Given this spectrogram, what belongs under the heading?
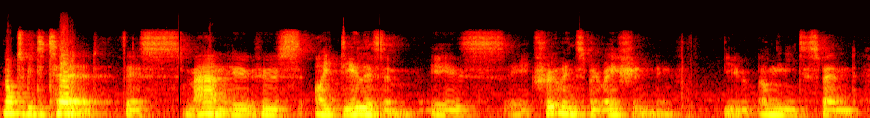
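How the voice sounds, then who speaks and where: A man giving an earnest prepared tribute as a member of an editorial board, pausing on "um" fillers. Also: medium pitch, creaky, darkish tone. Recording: echoey room, mic far off.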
